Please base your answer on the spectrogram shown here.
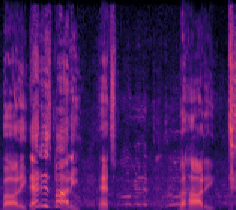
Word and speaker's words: Bahati: It's Body. That's how you say it, Body. That ain't Body. That is Body. That's Bahati.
